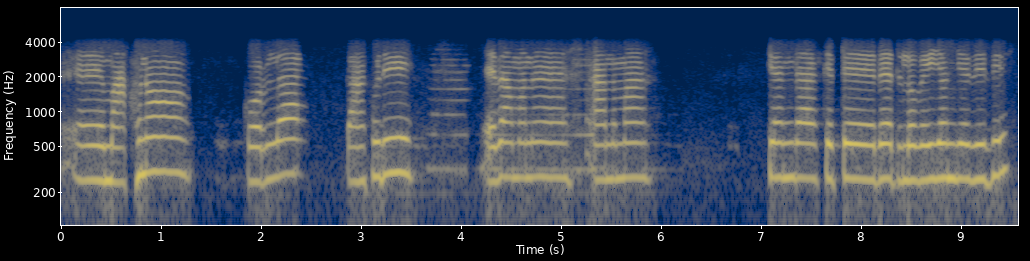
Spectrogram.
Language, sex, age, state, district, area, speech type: Odia, female, 45-60, Odisha, Sambalpur, rural, conversation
